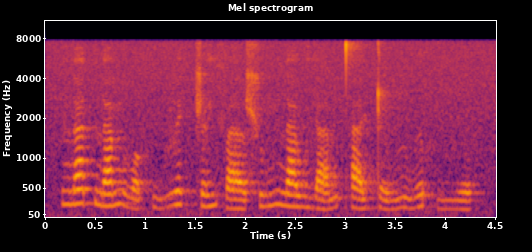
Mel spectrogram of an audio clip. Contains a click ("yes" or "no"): no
